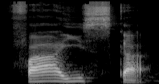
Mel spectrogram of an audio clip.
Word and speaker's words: faísca: Vamos analisar a separação silábica. Fa, is, ca. Nós tivemos aí um I que formou hiato com o A, né? Fai, formou um hiato. O I está sozinho na sílaba, seguido de S, que é a mesma coisa que nada, e ele é a parte mais forte da palavra. Faísca, faísca. Então eu preciso acentuar.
